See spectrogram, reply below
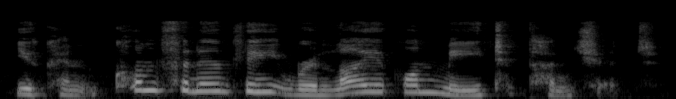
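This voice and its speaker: A woman's voice: fairly high pitch, expressive, normal speed, darkish tone, husky. A woman voicing a cheery, boastful, self-assured male otter in a dramatised audiobook. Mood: confident. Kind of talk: dramatised audiobook of classic fiction.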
